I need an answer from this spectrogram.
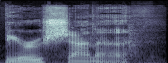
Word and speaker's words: Birushana: Brooke, tell us about Birushana.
